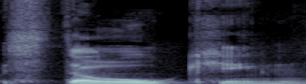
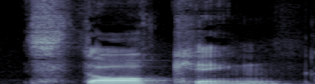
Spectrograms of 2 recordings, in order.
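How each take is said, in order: First: The vowel leans toward an 'oh' sound. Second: The vowel is a plain 'aw' sound.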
